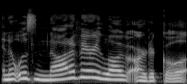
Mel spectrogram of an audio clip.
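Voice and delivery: talking through a yawn. Speaker remarks on an article they found, yawning. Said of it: "I'm sorry, I'm yawning again".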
